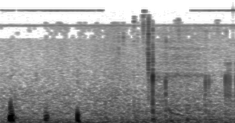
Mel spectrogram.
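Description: Quiet room tone with three faint, short low thumps in the first second and a few soft clicks in the second half.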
